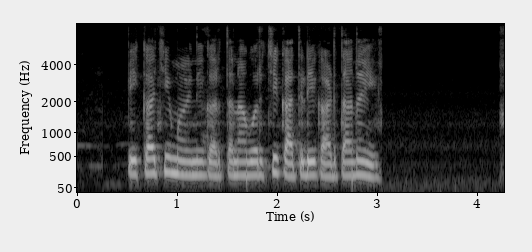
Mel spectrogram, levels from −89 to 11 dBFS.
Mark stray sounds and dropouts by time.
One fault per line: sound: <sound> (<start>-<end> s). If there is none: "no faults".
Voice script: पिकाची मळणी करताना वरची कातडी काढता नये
no faults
